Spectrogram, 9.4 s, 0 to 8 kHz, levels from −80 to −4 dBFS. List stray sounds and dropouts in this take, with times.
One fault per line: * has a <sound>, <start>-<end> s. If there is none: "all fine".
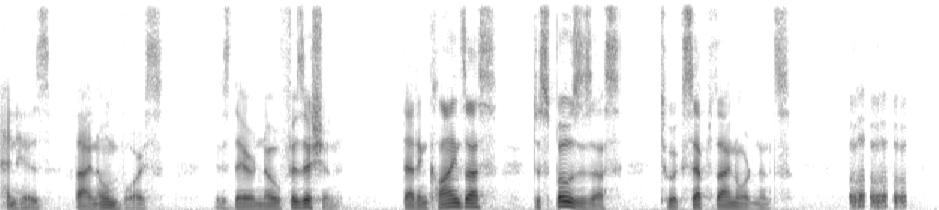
* has a laugh, 8.5-9.1 s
